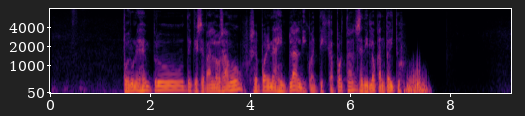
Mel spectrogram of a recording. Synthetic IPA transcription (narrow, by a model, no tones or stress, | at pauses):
po̞ɾune̞ɦe̞mpɾuðe̞ke̞se̞βanlo̞s̬amuse̞po̞nẽnaɦimplalikwant̪ihkapo̞ɾt̪anse̞ðilo̞kant̪o̞it̪uh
